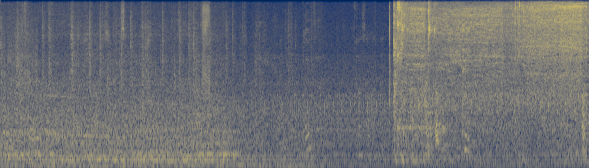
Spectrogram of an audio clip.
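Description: A bus engine rumbles low and steady.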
